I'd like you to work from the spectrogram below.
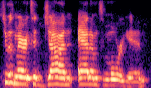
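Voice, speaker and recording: A woman hosting a casual live chat show, reacting to comments in an animated, gossipy, blunt way and repeating phrases for emphasis. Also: mid-range voice, a little slow. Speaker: host of a reality TV chat show.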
